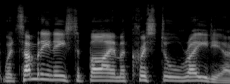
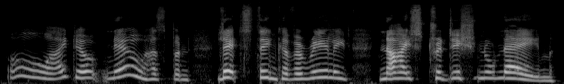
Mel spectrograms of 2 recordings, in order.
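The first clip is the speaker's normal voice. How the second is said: high prim wife voice; 9 semitones higher than usual. Acted. Wife answering husband about baby, high prim voice. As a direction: pitch it up as the fussing wife.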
